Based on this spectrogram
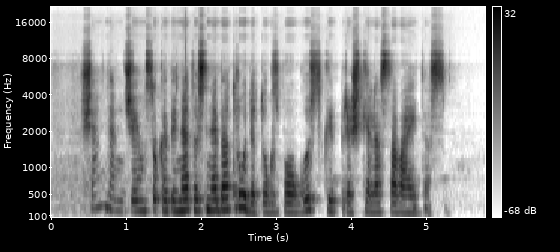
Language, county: Lithuanian, Tauragė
